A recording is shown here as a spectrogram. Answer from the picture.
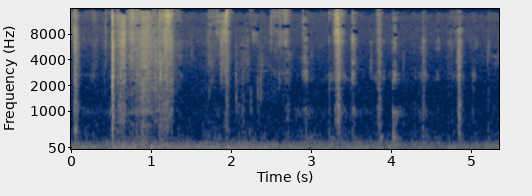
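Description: Close-up chewing of a forkful of taco: faint crunches and wet mouth clicks, many small irregular ticks over a steady low hum.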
